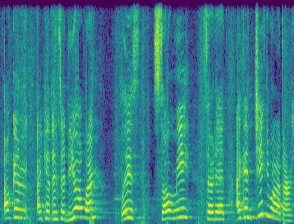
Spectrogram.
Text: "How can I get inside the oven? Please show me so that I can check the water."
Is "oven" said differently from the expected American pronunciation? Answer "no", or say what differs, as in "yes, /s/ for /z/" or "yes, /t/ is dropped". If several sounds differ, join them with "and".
yes, /p/ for /v/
